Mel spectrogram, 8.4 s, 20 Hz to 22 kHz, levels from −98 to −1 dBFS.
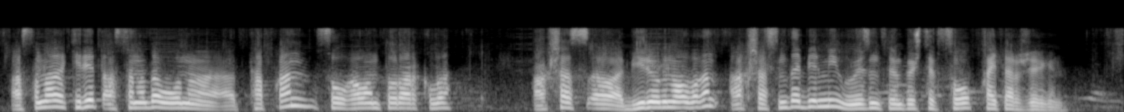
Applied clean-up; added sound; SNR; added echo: neural separator model SepFormer DNS4.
